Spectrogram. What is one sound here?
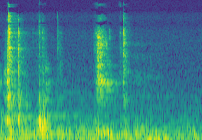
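A coin drops into a box with a short clink.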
